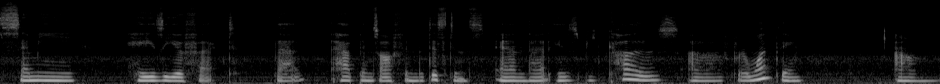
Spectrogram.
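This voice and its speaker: Someone soft-spoken talks at a very slow pace, leaving long, frequent pauses. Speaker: ASMR creator; artist. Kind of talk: casual ASMR talk to camera.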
